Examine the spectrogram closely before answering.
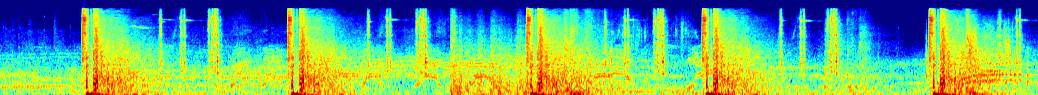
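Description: A rifle fires single loud shots with a short echo.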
